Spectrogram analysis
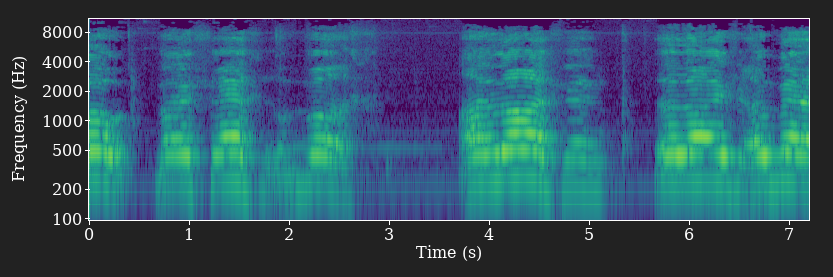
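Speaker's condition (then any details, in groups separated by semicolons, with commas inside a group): Speech impairment after birth surgery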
